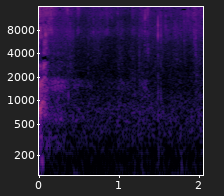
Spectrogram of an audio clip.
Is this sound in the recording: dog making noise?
yes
